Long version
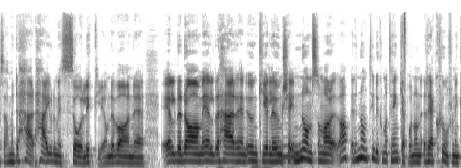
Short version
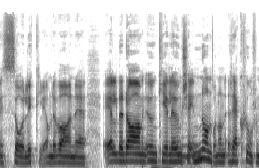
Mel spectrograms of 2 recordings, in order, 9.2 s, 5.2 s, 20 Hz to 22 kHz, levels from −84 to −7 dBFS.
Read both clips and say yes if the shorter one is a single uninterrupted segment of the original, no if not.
no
